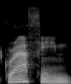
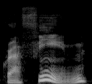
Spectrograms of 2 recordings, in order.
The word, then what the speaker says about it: graphene: I've always called it graphene, but I note that you pronounce it graphene, emphasis on the second syllable.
